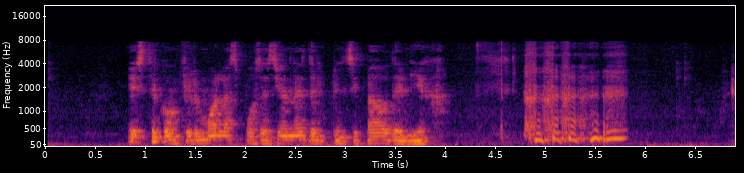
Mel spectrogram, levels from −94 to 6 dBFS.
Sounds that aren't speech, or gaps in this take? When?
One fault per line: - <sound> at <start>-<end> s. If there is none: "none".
- laugh at 4.3-5.9 s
